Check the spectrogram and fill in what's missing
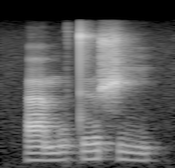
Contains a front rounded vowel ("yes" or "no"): yes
